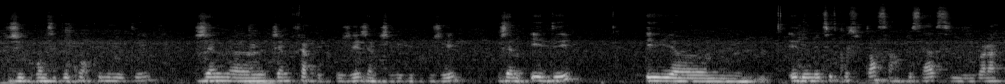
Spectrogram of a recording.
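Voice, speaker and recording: A woman's voice: low voice, warm tone, slight background noise, rough recording. A young woman from France, a guest telling her story in an interview, hesitant, with many fillers and restarts, laughing easily. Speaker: guest, tech founder and consultant.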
